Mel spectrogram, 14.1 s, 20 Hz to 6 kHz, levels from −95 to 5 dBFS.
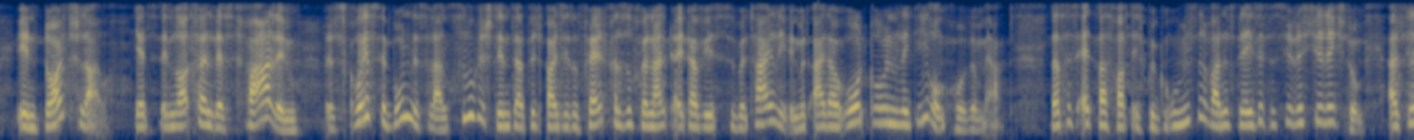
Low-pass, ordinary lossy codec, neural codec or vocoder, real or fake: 5.4 kHz; AAC, 32 kbps; autoencoder, 44.1 kHz, a latent of 192 numbers a frame, MeloTTS; fake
